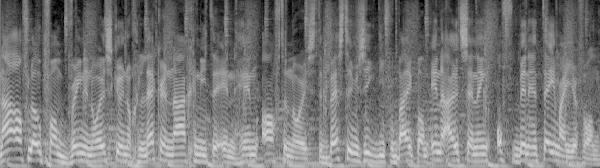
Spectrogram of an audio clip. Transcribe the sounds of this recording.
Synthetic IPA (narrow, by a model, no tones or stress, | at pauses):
naːɑflowpfɑnbɹɪŋdənɔjskənjənɔχlɛkəɹnaːχənitənɪnɦɪmɑftənɔjsdəbɛstəmyzikdivoːɹbɛjkʋɑmɪndəœɥtsɛndɪŋɔfbɪnəənntejmaːɦiːɹvɑn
